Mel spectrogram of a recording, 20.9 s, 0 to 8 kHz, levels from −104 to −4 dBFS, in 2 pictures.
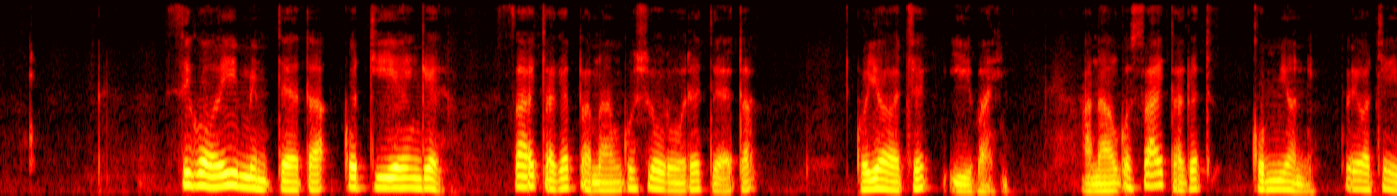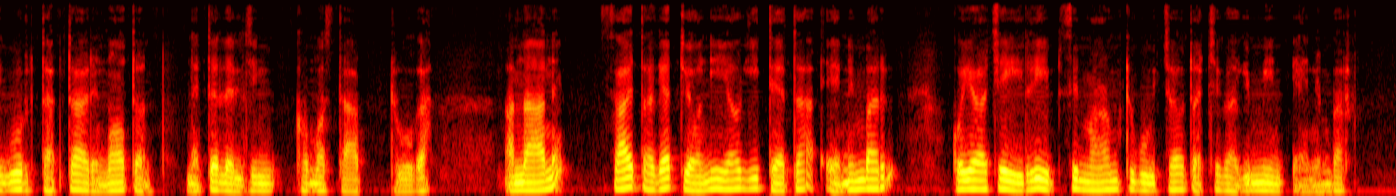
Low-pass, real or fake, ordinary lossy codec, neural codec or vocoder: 7.2 kHz; fake; none; codec, 16 kHz, 4 kbps, FunCodec, trained on LibriTTS, 50 frames a second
